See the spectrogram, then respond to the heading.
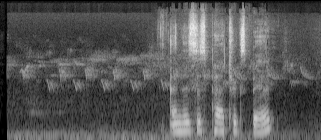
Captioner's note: birds chirping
